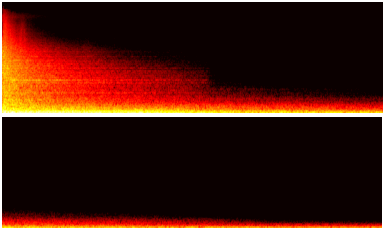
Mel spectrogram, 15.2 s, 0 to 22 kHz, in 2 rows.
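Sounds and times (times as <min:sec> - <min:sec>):
slam sting: 0:00.0 - 0:04.1.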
